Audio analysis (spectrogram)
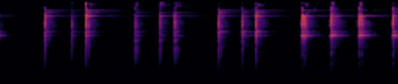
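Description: A Lemurian quartz crystal "singer," marked down because of a chip on its face, is tapped thirteen times in an irregular rhythm, especially along its Lemurian lines. Each tap gives a bright, high, glassy ping with clear tones and a short ring. The crystal rings, with a wide spread between its tones.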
